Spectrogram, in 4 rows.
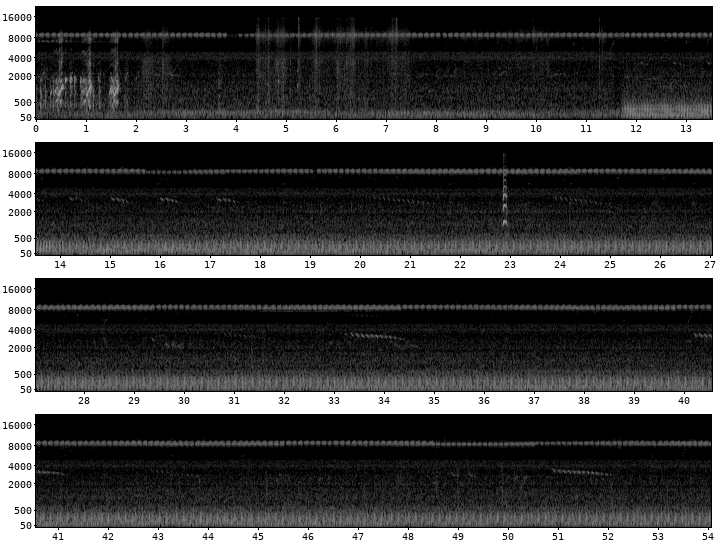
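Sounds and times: high-pitched insect drone: 0.0 - 54.0
low steady hum: 0.0 - 54.0
faint bird chirps: 22.8 - 25.1, 32.7 - 34.8, 40.0 - 41.2, 47.7 - 52.4.

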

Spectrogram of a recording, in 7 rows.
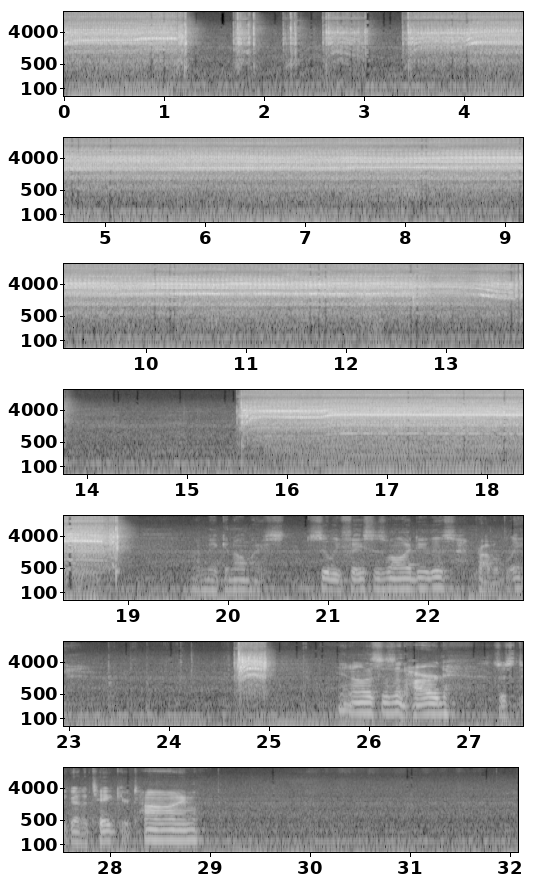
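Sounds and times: cordless drill whine: 0.0 - 13.9, 15.5 - 19.0, 24.6 - 25.1.

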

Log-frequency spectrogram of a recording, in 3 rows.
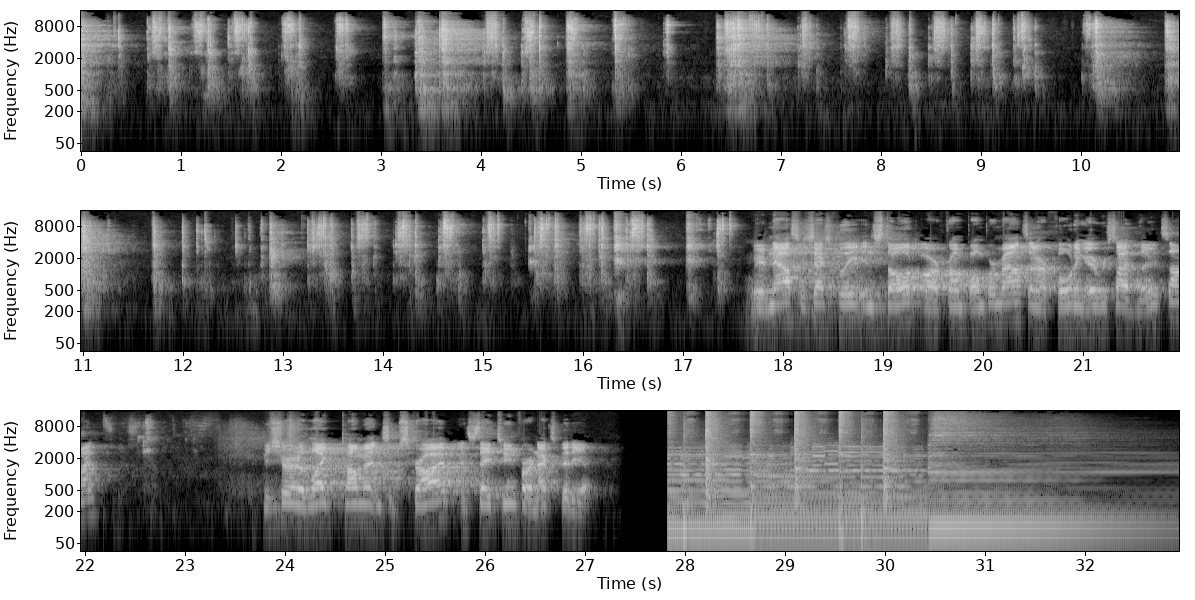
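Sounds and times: ratcheting wrench clicking: 0.0 - 11.1, 11.7 - 17.6.

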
